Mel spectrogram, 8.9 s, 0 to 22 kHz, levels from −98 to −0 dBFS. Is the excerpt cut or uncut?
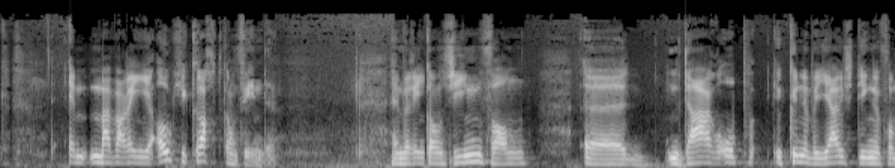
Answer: cut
